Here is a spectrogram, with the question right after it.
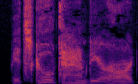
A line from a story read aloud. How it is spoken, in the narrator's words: Gasher whispered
